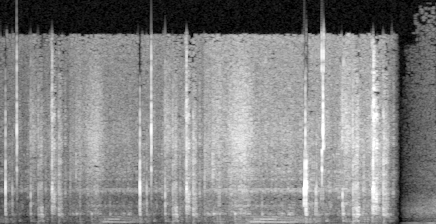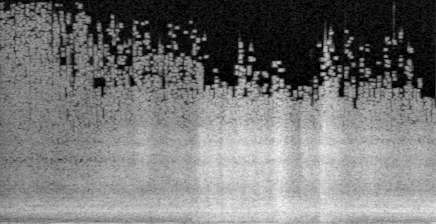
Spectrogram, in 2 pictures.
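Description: Scattered light knocks and clicks in an otherwise quiet room for about five seconds. Then the sound cuts off suddenly and is replaced by a steady low hum under a hiss that slowly grows louder.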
